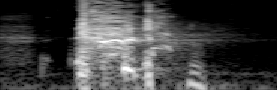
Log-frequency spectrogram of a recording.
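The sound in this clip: Coughing from a tickle in the throat: a short, loud cluster of harsh coughs bursts out after a quiet moment, then trails off into a softer rasp.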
